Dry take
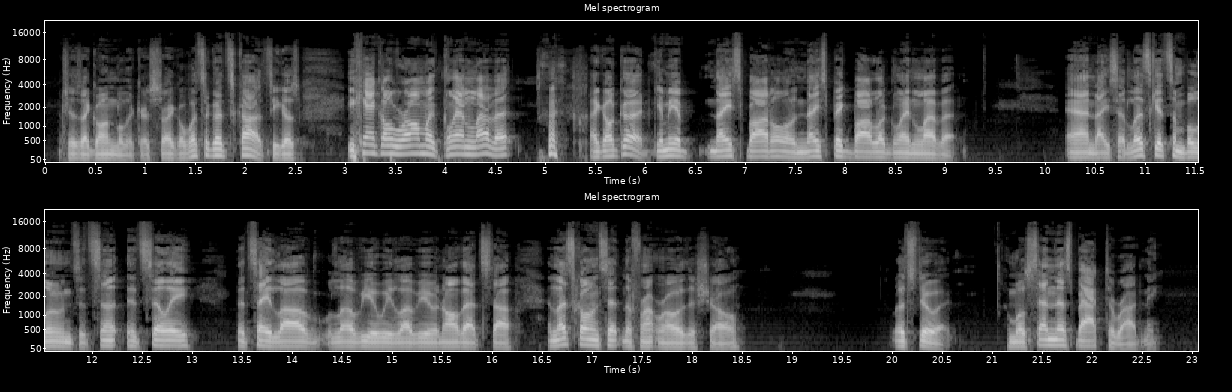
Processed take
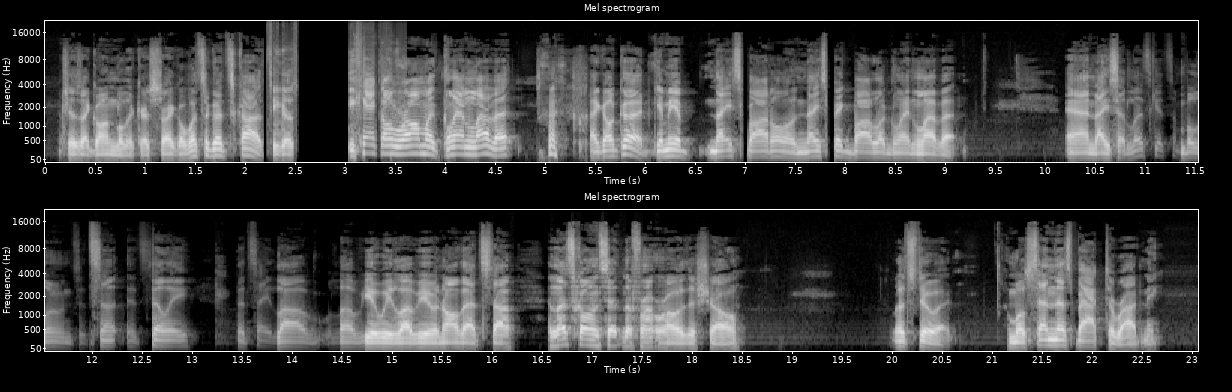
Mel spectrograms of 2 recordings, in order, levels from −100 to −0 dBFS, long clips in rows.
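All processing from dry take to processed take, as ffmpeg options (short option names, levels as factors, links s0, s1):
-filter_complex "[0:a]asettb=1/sr,asplit=3[s0][s1][s2];[s0]atrim=end=2.184[s3];[s1]atrim=start=2.18:end=3.61,asetpts=PTS-STARTPTS,afade=t=in:d=0.004:c=qsin,afade=t=out:st=1.426:d=0.004:c=qsin,aemphasis=mode=production:type=50kf,aeval=exprs='sgn(val(0))*max(abs(val(0))-0.0126,0)':c=same[s4];[s2]atrim=start=3.606[s5];[s3][s4]acrossfade=d=0.004:c1=hsin:c2=qsin[s6];[s6][s5]acrossfade=d=0.004:c1=qsin:c2=hsin,asettb=1/sr,asplit=3[s7][s8][s9];[s7]atrim=end=6.784[s10];[s8]atrim=start=6.78:end=8.72,asetpts=PTS-STARTPTS,afade=t=in:d=0.004:c=qsin,afade=t=out:st=1.936:d=0.004:c=qsin,equalizer=f=3000:t=o:w=0.22:g=-5,acompressor=threshold=0.0282:ratio=5:attack=3.2:release=140:knee=1:detection=peak,agate=range=0.0178:threshold=0.00501:ratio=16:release=100:detection=peak[s11];[s9]atrim=start=8.716[s12];[s10][s11]acrossfade=d=0.004:c1=hsin:c2=qsin[s13];[s13][s12]acrossfade=d=0.004:c1=qsin:c2=hsin,asettb=1/sr,asplit=3[s14][s15][s16];[s14]atrim=end=10.734[s17];[s15]atrim=start=10.73:end=14.74,asetpts=PTS-STARTPTS,afade=t=in:d=0.004:c=qsin,afade=t=out:st=4.006:d=0.004:c=qsin,acompressor=threshold=0.01:ratio=2.5:attack=3.2:release=140:knee=1:detection=peak,aeval=exprs='val(0)*pow(10,-30*if(lt(mod(1.6*n/s,1),2*abs(1.6)/1000),1-mod(1.6*n/s,1)/(2*abs(1.6)/1000),(mod(1.6*n/s,1)-2*abs(1.6)/1000)/(1-2*abs(1.6)/1000))/20)':c=same[s18];[s16]atrim=start=14.736[s19];[s17][s18]acrossfade=d=0.004:c1=hsin:c2=qsin[s20];[s20][s19]acrossfade=d=0.004:c1=qsin:c2=hsin,asettb=1/sr,asplit=3[s21][s22][s23];[s21]atrim=end=16.104[s24];[s22]atrim=start=16.1:end=17.75,asetpts=PTS-STARTPTS,afade=t=in:d=0.004:c=qsin,afade=t=out:st=1.646:d=0.004:c=qsin,aecho=1:1:2.2:0.99,atrim=end_sample=72765,agate=range=0.112:threshold=0.00501:ratio=16:release=100:detection=peak,acompressor=threshold=0.0398:ratio=3:attack=3.2:release=140:knee=1:detection=peak[s25];[s23]atrim=start=17.746[s26];[s24][s25]acrossfade=d=0.004:c1=hsin:c2=qsin[s27];[s27][s26]acrossfade=d=0.004:c1=qsin:c2=hsin,highpass=250,acompressor=threshold=0.0447:ratio=6,alimiter=level_in=9.44:limit=0.891:release=50:level=0:latency=1,volume=0.631"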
